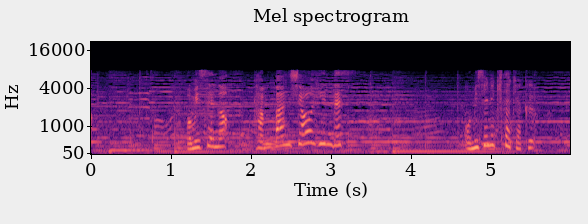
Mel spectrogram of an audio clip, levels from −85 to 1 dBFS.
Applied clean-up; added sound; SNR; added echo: none; none; none; none.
